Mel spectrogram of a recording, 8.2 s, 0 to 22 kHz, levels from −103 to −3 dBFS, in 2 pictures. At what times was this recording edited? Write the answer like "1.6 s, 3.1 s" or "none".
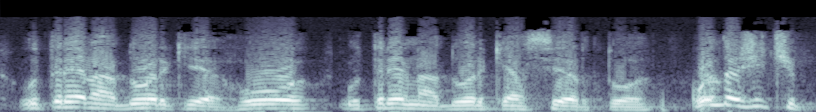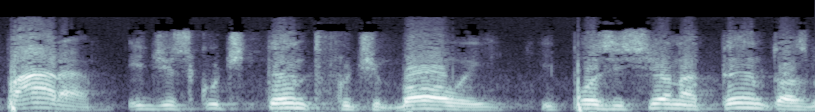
1.7 s, 3.4 s, 4.7 s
